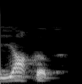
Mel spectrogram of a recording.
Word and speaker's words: Yaakov: We would say Jacob, The Jew would say Yaakov.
